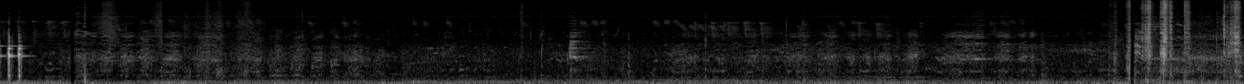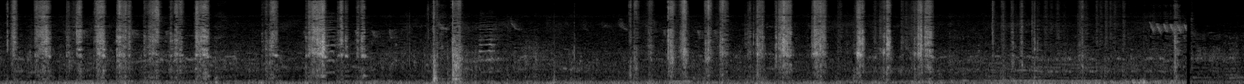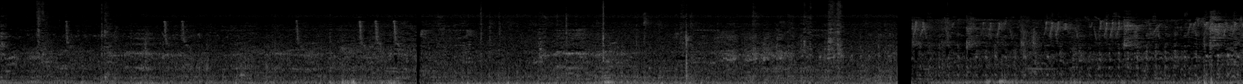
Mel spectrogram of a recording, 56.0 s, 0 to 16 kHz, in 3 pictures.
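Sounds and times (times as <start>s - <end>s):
repeated scraping strokes: 16.6s - 38.2s, 47.5s - 50.8s.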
